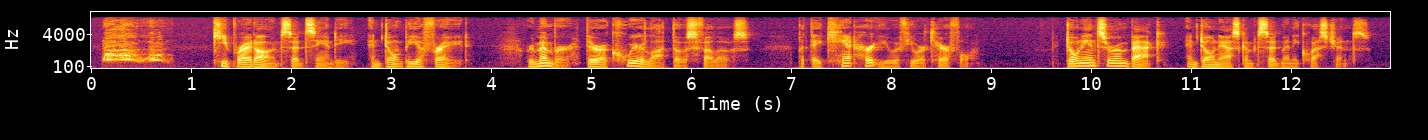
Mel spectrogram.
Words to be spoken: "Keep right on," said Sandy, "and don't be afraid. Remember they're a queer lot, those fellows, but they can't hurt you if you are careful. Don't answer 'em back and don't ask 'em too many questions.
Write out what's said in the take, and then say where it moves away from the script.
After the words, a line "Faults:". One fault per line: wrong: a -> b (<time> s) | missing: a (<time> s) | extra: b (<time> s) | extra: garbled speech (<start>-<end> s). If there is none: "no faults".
"Keep right on," said Sandy, "and don't be afraid. Remember they're a queer lot, those fellows, but they can't hurt you if you are careful. Don't answer 'em back and don't ask 'em said many questions.
Faults:
wrong: too -> said (11.7 s)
